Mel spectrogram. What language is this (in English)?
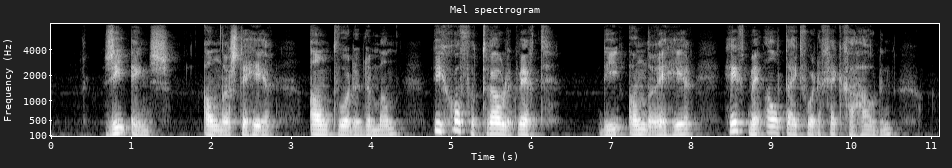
Dutch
